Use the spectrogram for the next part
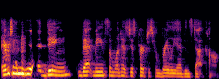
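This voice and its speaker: Deep-voiced woman, animated storyteller. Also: brisk. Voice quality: deep contralto voice. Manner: animated, laughing, acts out voices in her stories. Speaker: actress and singer guest. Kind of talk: lively interview storytelling.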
